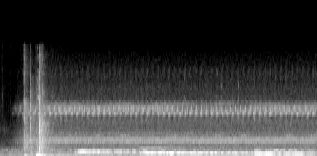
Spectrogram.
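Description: A single heavy thud under a second in, then eerie film-score music: long held tones under a high, shimmering drone, the lower notes shifting in slow steps.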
